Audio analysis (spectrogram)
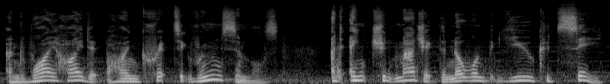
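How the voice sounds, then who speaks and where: A man's voice: on the high side, sing-song, measured pace. A man voicing a hot-headed, bitter teenage boy wizard in a video game. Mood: intrigued, baffled. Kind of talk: video game dialogue acting. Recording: long reverberant hall, music behind.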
